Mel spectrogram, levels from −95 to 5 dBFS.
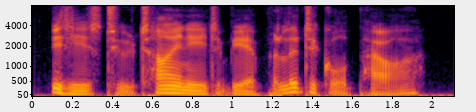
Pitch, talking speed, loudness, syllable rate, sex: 95 Hz, 255 wpm, -18 LUFS, 7.7 syllables/s, male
